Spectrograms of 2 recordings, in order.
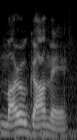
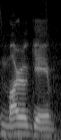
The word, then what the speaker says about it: Marugame: it's pronounced in Japanese it's pronounced marugame but in English it looks like it just says Mario game Mario game that sounds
